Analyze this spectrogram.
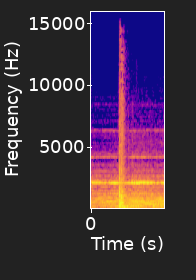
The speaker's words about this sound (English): The gunshot doesn't sound like gunfire. It sounds like someone kicking the side of a building or kicking a piece of furniture, and the energy level is quite low.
